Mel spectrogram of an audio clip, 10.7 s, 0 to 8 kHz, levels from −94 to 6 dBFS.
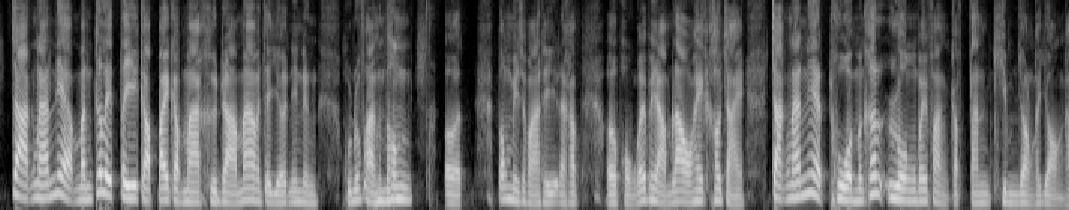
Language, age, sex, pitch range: Thai, 20-39, male, 125-175 Hz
